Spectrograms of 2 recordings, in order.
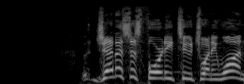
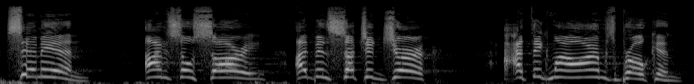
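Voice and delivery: higher, desperate begging from the pit; pleading Joseph; 7 semitones higher, slower than usual. Acted. Joseph in the pit begging his brothers, high desperate pleading. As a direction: beg your brothers not to leave you, voice raised. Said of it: "Can you hear the voice of Joseph?".

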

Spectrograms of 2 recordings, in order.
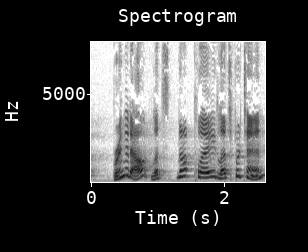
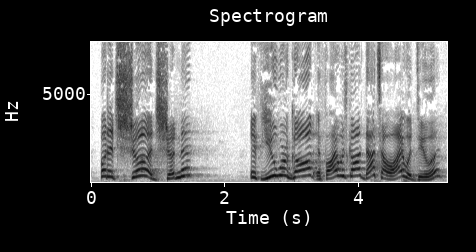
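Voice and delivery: mock indignant; 8 semitones higher than usual. Real, not acted.

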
